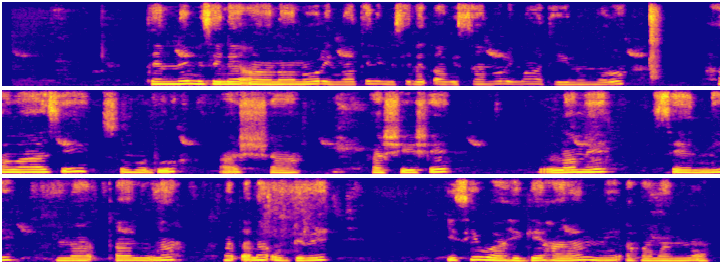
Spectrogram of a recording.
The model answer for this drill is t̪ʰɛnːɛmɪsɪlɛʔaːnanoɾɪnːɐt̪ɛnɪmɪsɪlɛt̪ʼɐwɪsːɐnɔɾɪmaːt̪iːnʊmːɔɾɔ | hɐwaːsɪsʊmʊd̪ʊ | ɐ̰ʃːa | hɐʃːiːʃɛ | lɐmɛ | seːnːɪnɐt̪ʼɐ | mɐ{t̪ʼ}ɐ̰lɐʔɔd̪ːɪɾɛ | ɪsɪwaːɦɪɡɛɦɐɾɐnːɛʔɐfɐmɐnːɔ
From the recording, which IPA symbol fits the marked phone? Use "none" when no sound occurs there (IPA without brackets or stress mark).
t̪ʼ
